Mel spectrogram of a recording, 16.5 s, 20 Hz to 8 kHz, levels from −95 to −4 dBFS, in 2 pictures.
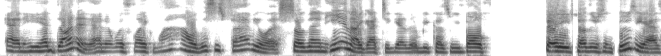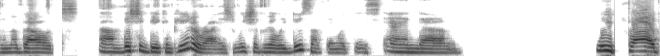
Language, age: English, 50-69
